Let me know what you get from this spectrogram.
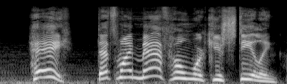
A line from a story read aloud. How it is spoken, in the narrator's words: I yelled after him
